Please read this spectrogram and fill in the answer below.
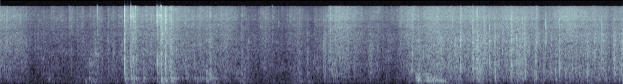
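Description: Papers and stamp sheets rustling and crinkling as they are handled, with a few sharp, louder crackles about a second and a half in.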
